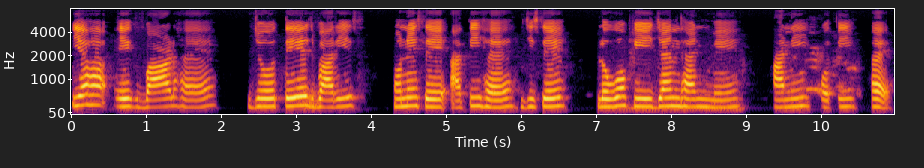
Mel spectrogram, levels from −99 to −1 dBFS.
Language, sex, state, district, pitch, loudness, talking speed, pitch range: Hindi, female, Chhattisgarh, Bastar, 225 Hz, -15 LUFS, 115 wpm, 210-235 Hz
